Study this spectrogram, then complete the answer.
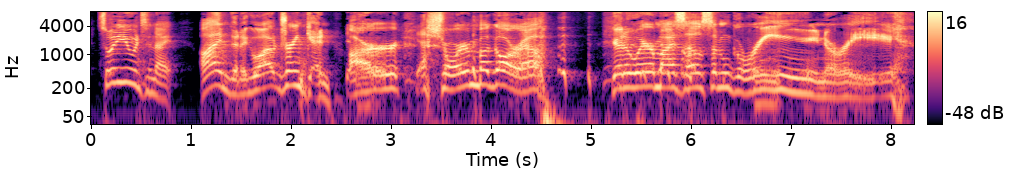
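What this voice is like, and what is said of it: Pirate-like put-on Irish accent. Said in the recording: “whenever I do an Irish accent ... Irish pirate accent ... You just sound like an angry pirate passing a kidney stone.”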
